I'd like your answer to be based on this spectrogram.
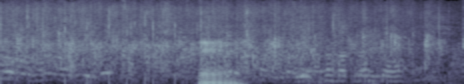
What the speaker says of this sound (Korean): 네, 여러분 박수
